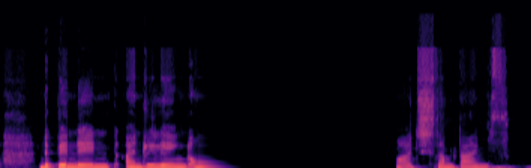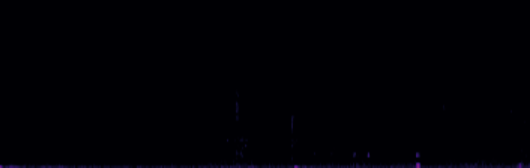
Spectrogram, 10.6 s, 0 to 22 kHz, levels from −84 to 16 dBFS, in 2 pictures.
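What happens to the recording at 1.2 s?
Nothing goes wrong at 1.2 s; the speech there is intact, with no dropout, click, distortion or other fault to be heard.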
